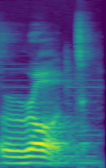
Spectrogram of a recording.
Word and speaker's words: throat: C'est même voice test th là que m'te gagné dans même tooth là, tooth et puis me gagné dans throat. Plus throat.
